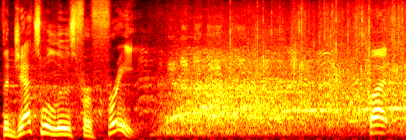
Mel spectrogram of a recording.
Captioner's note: laughter; applause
